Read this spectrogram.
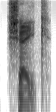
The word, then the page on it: shaikh: British English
